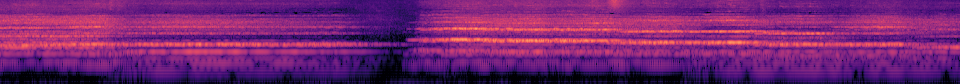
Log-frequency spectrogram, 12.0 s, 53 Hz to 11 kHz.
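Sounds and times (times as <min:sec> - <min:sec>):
choir singing: 0:00.0 - 0:12.0.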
